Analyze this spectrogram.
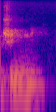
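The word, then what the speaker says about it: Geany: Mas geralmente a pronúncia é Gini, tá?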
